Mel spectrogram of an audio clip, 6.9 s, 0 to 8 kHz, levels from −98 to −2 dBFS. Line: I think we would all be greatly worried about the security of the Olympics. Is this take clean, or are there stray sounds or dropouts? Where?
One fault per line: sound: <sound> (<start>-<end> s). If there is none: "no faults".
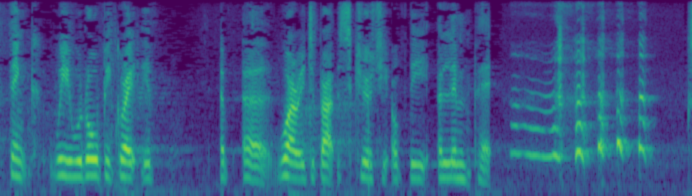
sound: laugh (5.1-6.6 s)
